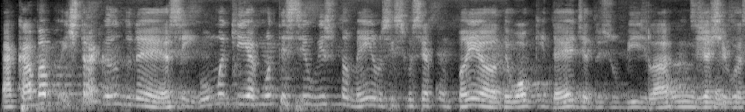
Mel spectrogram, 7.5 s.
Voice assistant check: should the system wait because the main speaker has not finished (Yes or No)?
No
